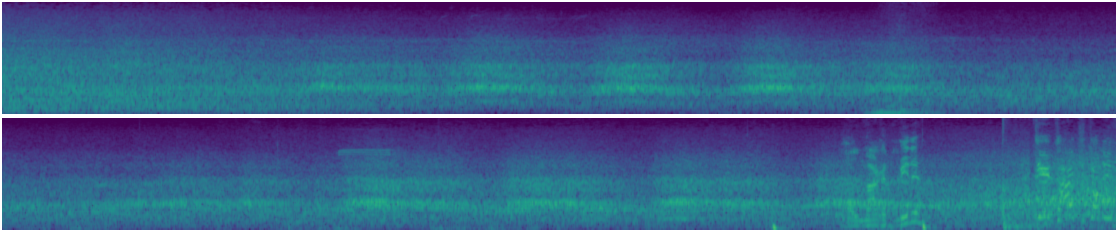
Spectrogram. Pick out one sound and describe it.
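A large stadium crowd murmurs and chants in the distance.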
